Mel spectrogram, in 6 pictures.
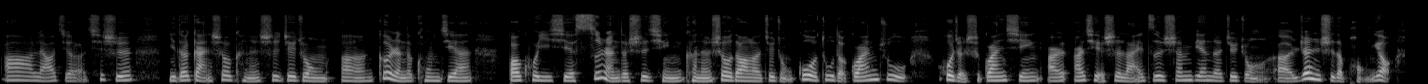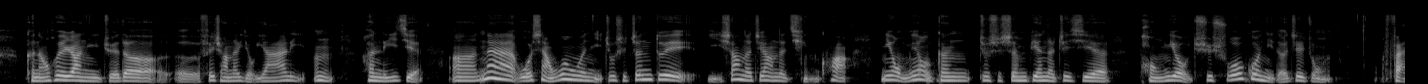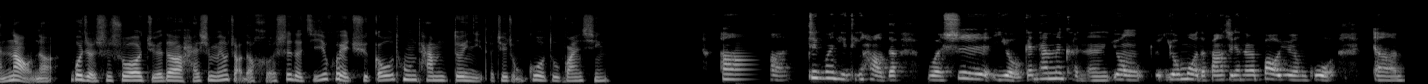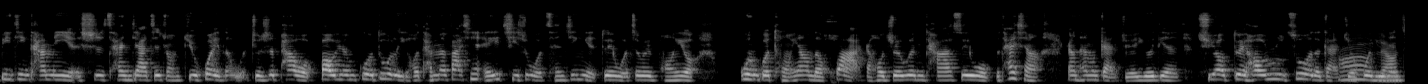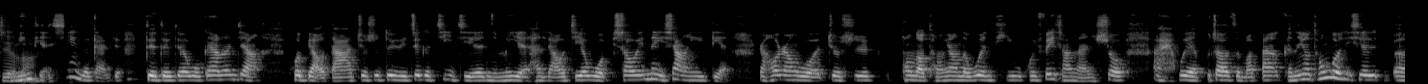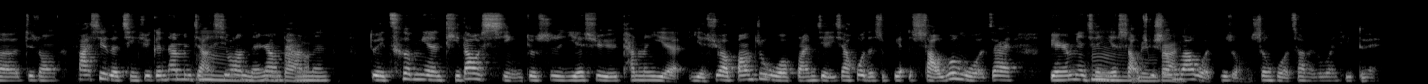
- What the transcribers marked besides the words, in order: tapping; other noise; laughing while speaking: "指名"; other background noise
- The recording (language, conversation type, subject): Chinese, advice, 我該如何在社交和獨處之間找到平衡？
